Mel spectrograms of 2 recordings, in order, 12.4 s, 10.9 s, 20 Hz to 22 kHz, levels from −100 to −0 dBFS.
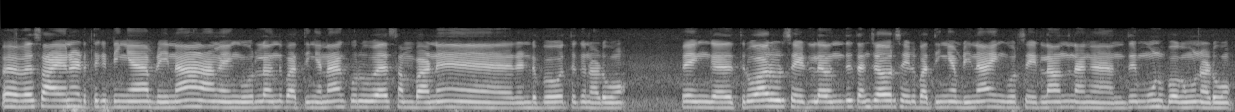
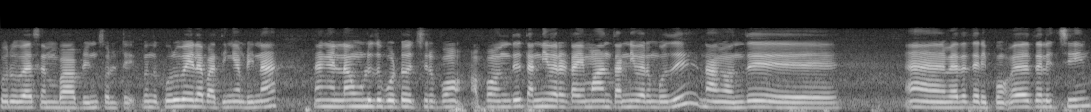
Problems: none marked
